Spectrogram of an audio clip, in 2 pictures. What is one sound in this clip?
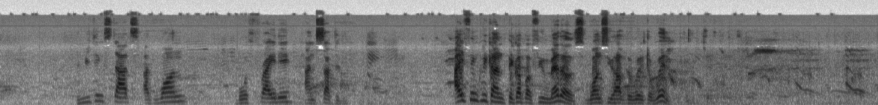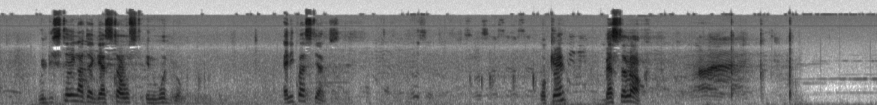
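A man speaks calmly outdoors to a group, with pauses between phrases.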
